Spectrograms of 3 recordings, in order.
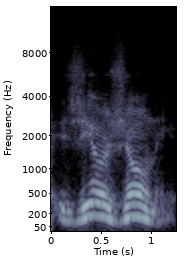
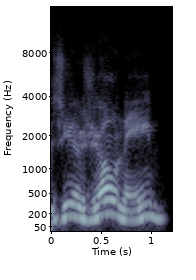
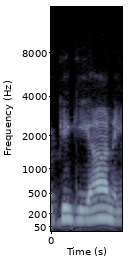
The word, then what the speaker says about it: Giorgione: Well, let's start with the fact that Giorgione is, or Gigiani, as my aunt in Indiana used to pronounce it.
